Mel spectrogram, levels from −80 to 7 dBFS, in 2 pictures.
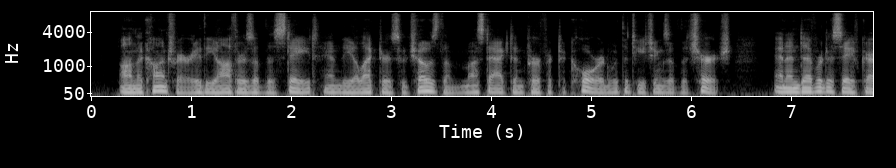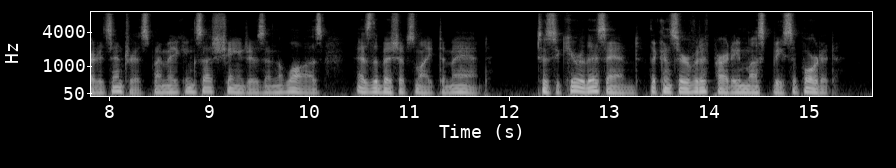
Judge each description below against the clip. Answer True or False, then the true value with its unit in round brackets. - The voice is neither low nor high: False (85 Hz)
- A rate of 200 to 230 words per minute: True (205 wpm)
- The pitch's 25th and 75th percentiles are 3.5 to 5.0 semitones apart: False (3.1 semitones)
